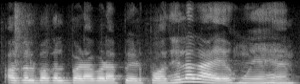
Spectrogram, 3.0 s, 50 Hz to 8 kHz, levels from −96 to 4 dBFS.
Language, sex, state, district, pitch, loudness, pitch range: Hindi, female, Jharkhand, Garhwa, 210 Hz, -15 LUFS, 205-225 Hz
